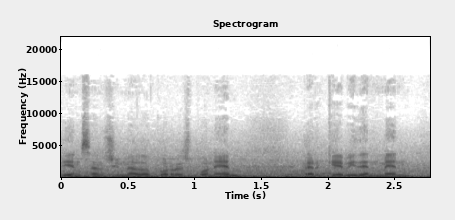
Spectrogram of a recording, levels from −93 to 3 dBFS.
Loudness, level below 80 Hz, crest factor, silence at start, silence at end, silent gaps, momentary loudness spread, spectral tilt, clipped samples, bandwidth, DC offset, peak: -23 LUFS; -28 dBFS; 14 dB; 0 s; 0 s; none; 3 LU; -6.5 dB/octave; under 0.1%; 15 kHz; under 0.1%; -8 dBFS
